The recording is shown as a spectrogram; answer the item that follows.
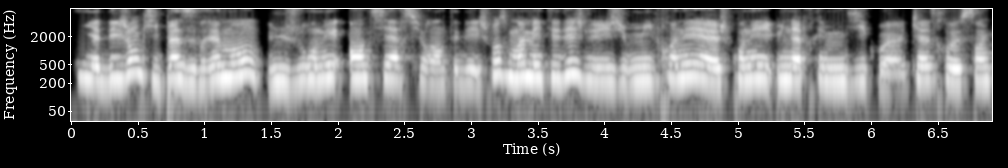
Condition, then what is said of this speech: No condition.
